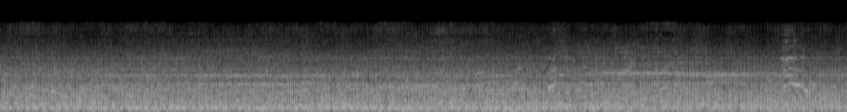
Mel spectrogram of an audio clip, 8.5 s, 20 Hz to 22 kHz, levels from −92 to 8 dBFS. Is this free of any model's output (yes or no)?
no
